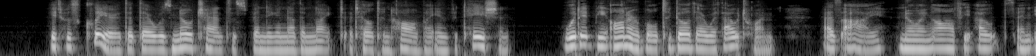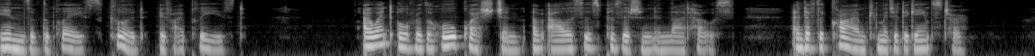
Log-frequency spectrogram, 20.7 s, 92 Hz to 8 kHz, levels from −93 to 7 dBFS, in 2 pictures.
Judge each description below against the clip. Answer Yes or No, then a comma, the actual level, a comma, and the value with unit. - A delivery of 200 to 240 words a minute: No, average, 175 wpm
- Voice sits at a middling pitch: Yes, medium, 165 Hz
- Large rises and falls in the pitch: No, average, 3.6 semitones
